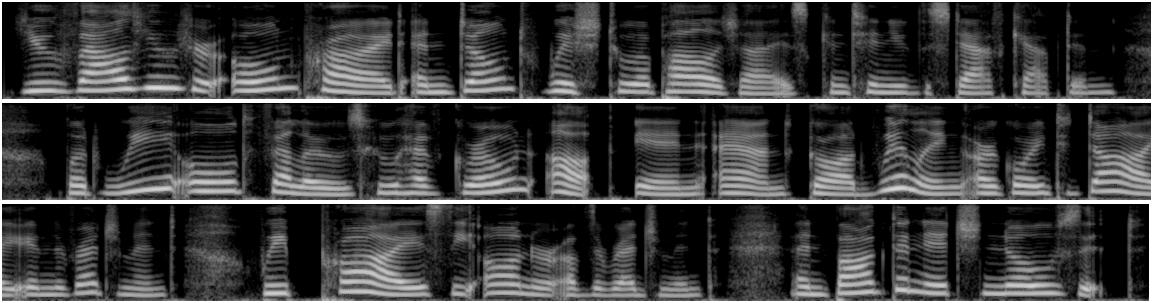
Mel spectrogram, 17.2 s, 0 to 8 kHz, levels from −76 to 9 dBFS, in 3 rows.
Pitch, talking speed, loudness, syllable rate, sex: 235 Hz, 155 wpm, -16 LUFS, 4.2 syllables/s, female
